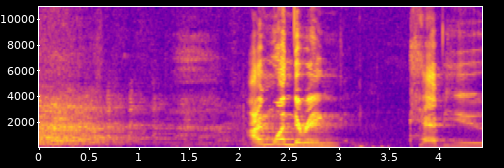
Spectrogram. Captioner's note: laughter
